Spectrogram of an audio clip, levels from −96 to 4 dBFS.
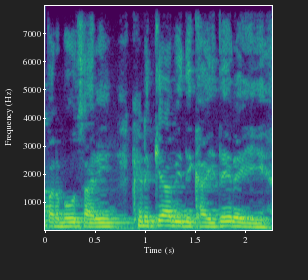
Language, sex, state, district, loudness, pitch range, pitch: Hindi, male, Haryana, Charkhi Dadri, -12 LUFS, 140-160 Hz, 145 Hz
